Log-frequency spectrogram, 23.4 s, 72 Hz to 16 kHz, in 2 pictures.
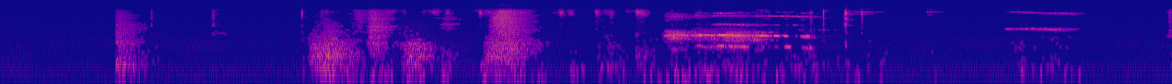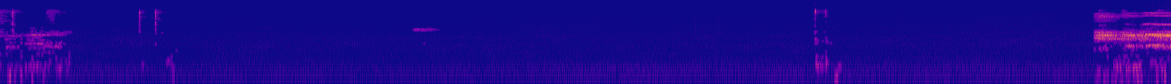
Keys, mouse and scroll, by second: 0.6 scroll down 1, 1.3-4.3 middle drag, 7.9 middle click, 7.9 click, 8.3 right click, 11.5 click, 18.2-19.1 typing, 19.7 Return.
